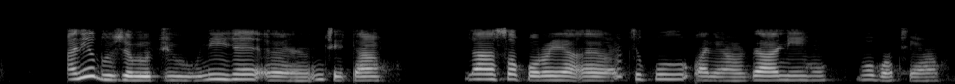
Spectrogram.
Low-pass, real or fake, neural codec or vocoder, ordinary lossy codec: 5.4 kHz; fake; codec, 44.1 kHz, 1.7 kbps, Pupu-Codec; none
